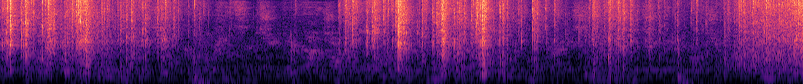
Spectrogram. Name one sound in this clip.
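Trading cards rustle and flick as they are shuffled by hand.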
